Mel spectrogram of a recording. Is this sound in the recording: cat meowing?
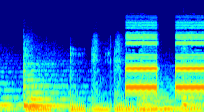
no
